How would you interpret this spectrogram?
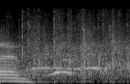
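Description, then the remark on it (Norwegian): A crowd at a gathering in Beitostølen claps steadily throughout the short stretch, dense and fairly loud, with a voice briefly audible over the applause at the start and faint tonal cheering mixed in. “Så gir han en klapp her.”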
